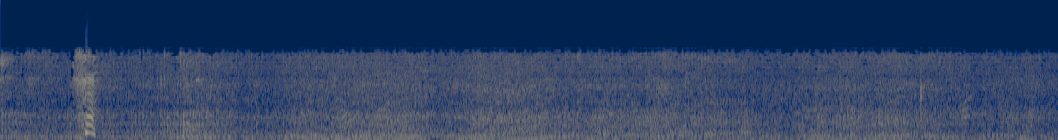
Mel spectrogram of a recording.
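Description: Motorcycle engine running at idle, a steady low rumble.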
